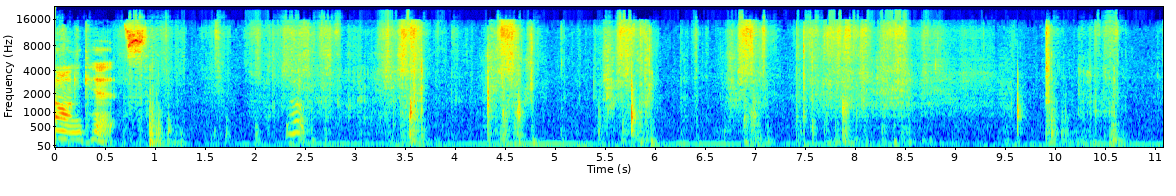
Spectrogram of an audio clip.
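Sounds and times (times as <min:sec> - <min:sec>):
paper and plastic rustling: 0:00.8 - 0:10.8.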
